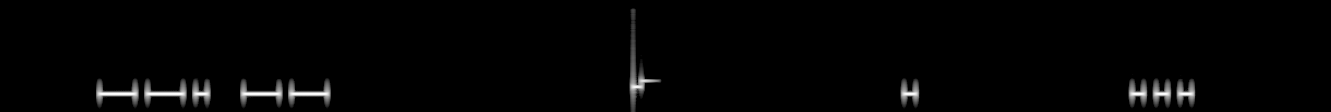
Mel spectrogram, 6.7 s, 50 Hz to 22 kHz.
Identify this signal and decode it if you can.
Morse code, heard as a keyed tone, about 20 wpm, spaced as for 10 wpm, 700 Hz. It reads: GM ES
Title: Top 20 QSO Elements - 6x Character Spacing - 20wpm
